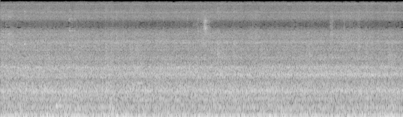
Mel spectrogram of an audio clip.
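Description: Steady running noise of a Keiyo Line electric commuter train at speed, heard from aboard, with wind from an open window buffeting the microphone.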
